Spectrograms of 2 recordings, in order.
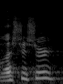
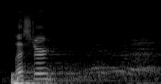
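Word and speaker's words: Leicester: Is that Leasher? Lester. Lester.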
